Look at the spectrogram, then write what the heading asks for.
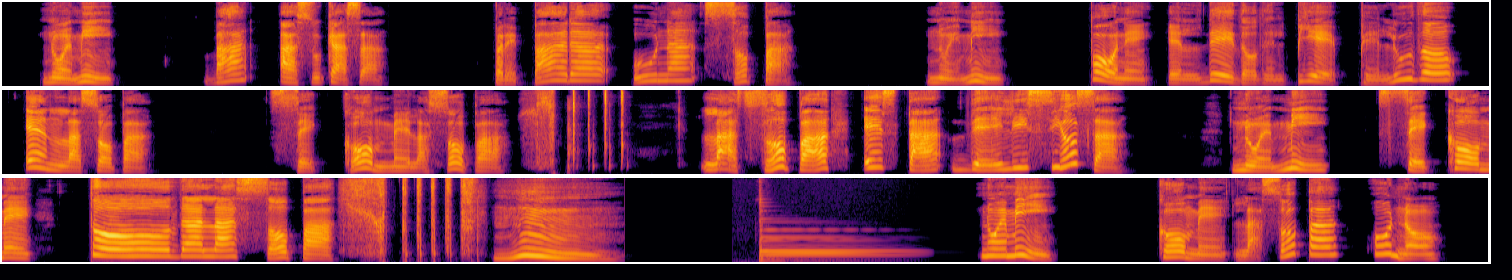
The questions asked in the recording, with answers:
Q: Noemí, ¿come la sopa o no?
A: Sí, come la sopa.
